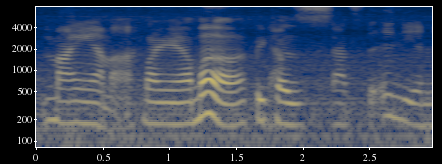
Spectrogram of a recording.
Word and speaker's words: Miami: if you're from the area everyone knows it's pronounced miami miami because that's the indian name yes that's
